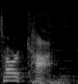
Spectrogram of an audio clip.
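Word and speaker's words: Tarkatan: cotton on her side and yes it's pronounced tar cotton I got it wrong in the last video and honestly it feels like Baraka called me out personally it's t c to be fair though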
